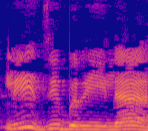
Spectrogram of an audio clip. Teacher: கல்குலார் சட்டத்தில் நம்ம என்ன செய்யணும், பாவை அசைச்சி ஓதணும்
